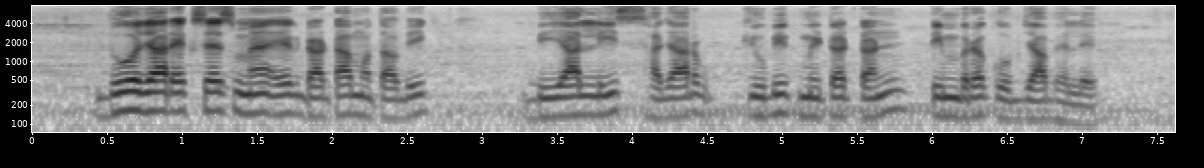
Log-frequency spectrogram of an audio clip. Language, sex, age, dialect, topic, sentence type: Maithili, male, 18-24, Bajjika, agriculture, statement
